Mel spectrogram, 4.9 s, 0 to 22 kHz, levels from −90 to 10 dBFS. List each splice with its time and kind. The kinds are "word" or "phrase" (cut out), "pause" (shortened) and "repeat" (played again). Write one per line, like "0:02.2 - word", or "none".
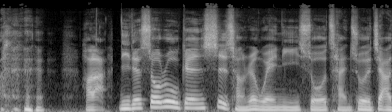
0:01.4 - pause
